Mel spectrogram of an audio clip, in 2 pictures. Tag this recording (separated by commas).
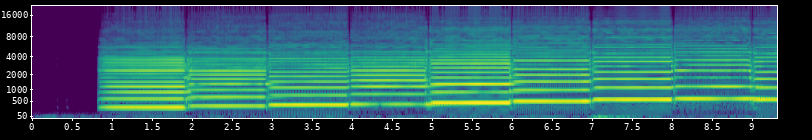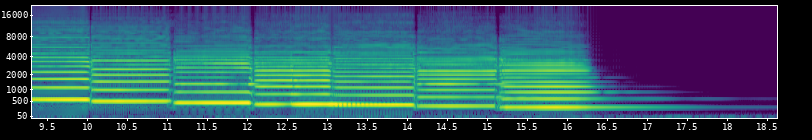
Music, Musical instrument, Bowed string instrument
